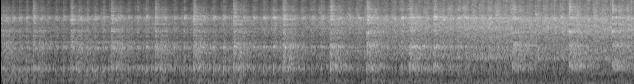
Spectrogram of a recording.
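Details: Carbureted Mitsubishi with loud knocking, backfiring into the carburetor and power loss; sharp metallic tapping about four per second over busy engine clatter, found to be a worn exhaust cam lobe and rocker arm.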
